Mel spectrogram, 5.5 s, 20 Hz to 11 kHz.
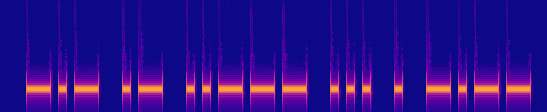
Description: Morse code, heard as a keyed tone, about 15 wpm, 700 Hz. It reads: KA2SEY
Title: USA Callsign DE Callsign 15wpm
